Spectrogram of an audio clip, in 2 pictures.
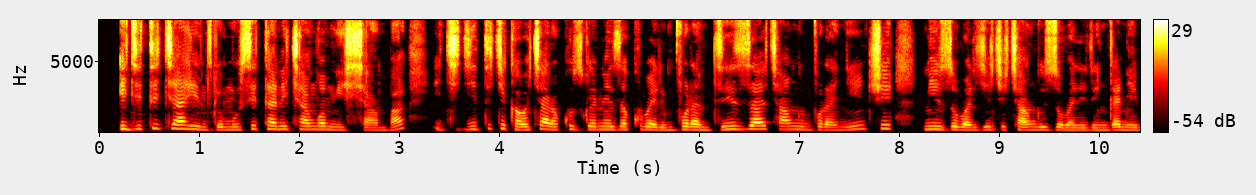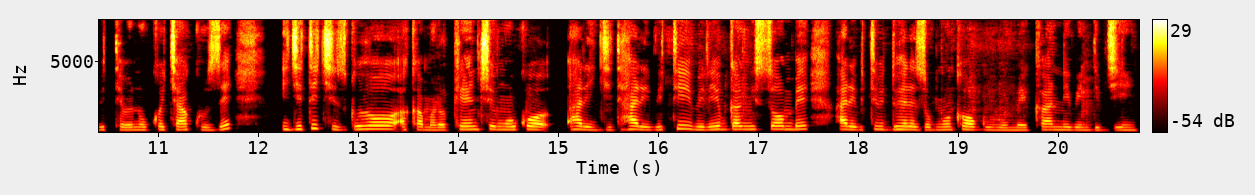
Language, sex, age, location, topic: Kinyarwanda, female, 18-24, Kigali, health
